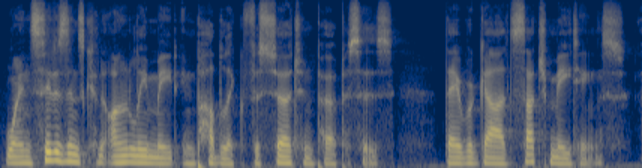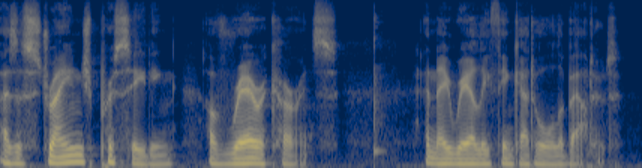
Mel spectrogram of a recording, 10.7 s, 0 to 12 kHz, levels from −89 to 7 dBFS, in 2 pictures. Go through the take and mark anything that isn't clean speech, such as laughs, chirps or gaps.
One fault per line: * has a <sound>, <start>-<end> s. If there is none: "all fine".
* has a thud, 8.5-8.6 s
